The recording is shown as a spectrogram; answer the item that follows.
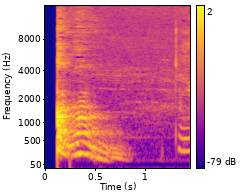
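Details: A Basset Hound, upset at being left behind when others went on a trip, gives a short howling moan that rises then slowly falls over under a second, harmonics sliding down; a woman's voice begins speaking afterward.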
